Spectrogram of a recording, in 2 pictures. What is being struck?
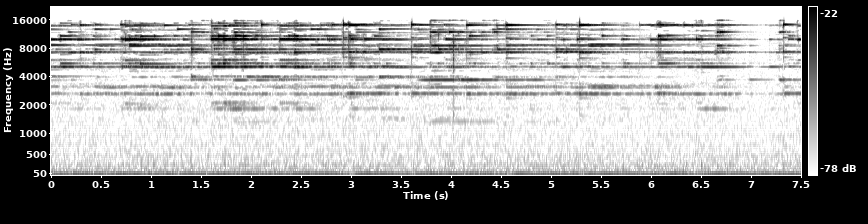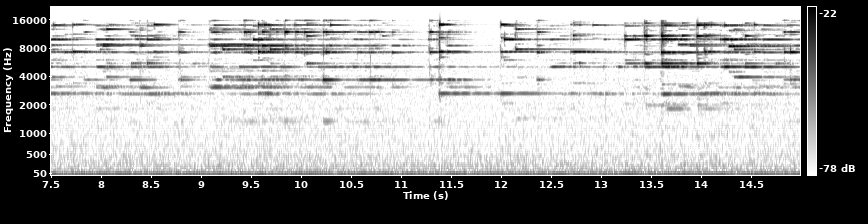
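Hanging metal nail chime.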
